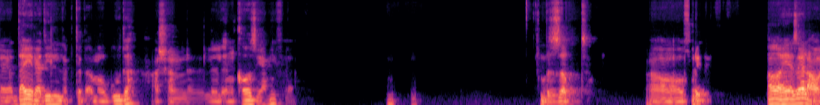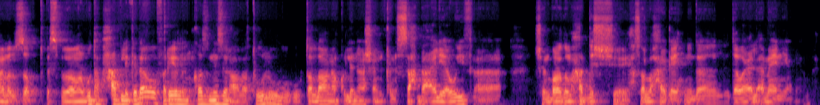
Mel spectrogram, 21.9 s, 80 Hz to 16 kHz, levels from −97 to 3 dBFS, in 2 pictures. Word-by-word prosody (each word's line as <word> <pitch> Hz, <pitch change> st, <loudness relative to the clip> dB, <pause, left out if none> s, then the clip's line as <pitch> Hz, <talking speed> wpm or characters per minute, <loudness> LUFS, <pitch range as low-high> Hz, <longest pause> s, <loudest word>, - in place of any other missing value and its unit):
الدايرة 115 Hz, +1 st, +5 dB
دي 110 Hz, +3 st, +1 dB
اللي 105 Hz, -3 st, 0 dB
بتبقى 100 Hz, -, -10 dB
موجودة 105 Hz, +7 st, -2 dB, 0.2 s
عشان 85 Hz, -1 st, -7 dB
ل 85 Hz, 0 st, -23 dB
للإنقاذ 95 Hz, +3 st, -1 dB
يعني. 100 Hz, +5 st, -8 dB
ف 125 Hz, -, -24 dB, 1.4 s
امم، 115 Hz, 0 st, -11 dB, 0.2 s
امم. 115 Hz, -, -23 dB, 1.6 s
بالضبط. 95 Hz, 0 st, -1 dB, 0.8 s
آه، 90 Hz, 0 st, -3 dB
وفريق 90 Hz, 0 st, -1 dB, 0.9 s
آه، 120 Hz, 0 st, +9 dB
هي 120 Hz, 0 st, +8 dB
زي 135 Hz, +3 st, +9 dB
العوامة 95 Hz, -8 st, +6 dB
بالضبط، -, -, -5 dB
بس -, -, -1 dB
بيبقى 90 Hz, 0 st, +2 dB
مربوطة 100 Hz, +3 st, 0 dB
بحبل 110 Hz, +1 st, +2 dB
كده، 145 Hz, +9 st, +3 dB
وفريق 130 Hz, -6 st, +2 dB
الإنقاذ 110 Hz, 0 st, 0 dB
نزل 110 Hz, -1 st, +2 dB
على 90 Hz, 0 st, -4 dB
طول 110 Hz, +2 st, -3 dB
وطلّعنا 95 Hz, -1 st, -2 dB
كلّنا، 100 Hz, 0 st, -5 dB
عشان 95 Hz, -2 st, -5 dB
كان -, -, -11 dB
السحب -, -, 0 dB
عالي 95 Hz, -1 st, +1 dB
أوي، 95 Hz, +3 st, 0 dB
ف 105 Hz, -, -12 dB, 0.8 s
عشان 90 Hz, -, -5 dB
برضو 95 Hz, 0 st, +3 dB
ما 90 Hz, -, -3 dB
حدّش -, -, 0 dB
يحصل -, -, -5 dB
له -, -, -1 dB
حاجة -, -, -4 dB
يعني، 90 Hz, -2 st, -4 dB
ده 85 Hz, +2 st, -5 dB
لدواعي 85 Hz, 0 st, -2 dB
الأمان 85 Hz, -1 st, -3 dB
يعني. 95 Hz, +6 st, -20 dB
95 Hz, 135 wpm, -25 LUFS, 90-110 Hz, 1.6 s, آه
